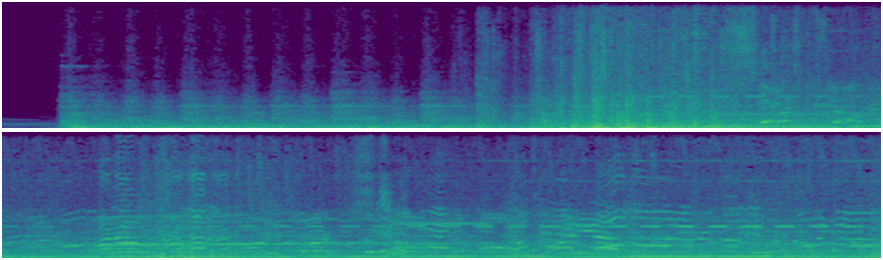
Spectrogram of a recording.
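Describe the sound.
A helicopter engine roars and strains, building sharply after a few seconds into a loud, shuddering mechanical din with warbling whine tones and muffled voices mixed in throughout.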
